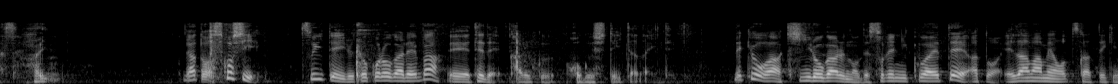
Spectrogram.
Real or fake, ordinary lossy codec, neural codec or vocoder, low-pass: fake; MP3, 48 kbps; codec, 16 kHz, 16 kbps, FreqCodec, larger model; 7.2 kHz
